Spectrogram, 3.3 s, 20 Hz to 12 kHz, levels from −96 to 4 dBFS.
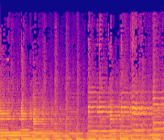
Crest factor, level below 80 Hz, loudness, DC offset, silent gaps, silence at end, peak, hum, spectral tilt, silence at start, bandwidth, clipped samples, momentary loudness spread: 12 dB; -30 dBFS; -15 LUFS; under 0.1%; none; 0 s; -2 dBFS; none; -5.5 dB/octave; 0 s; 11 kHz; under 0.1%; 6 LU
